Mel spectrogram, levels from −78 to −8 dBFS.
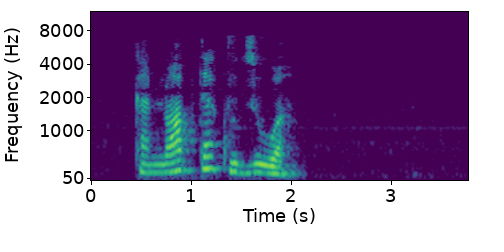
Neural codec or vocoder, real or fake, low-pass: none; real; 7.2 kHz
